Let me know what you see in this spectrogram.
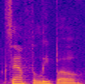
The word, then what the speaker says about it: Sanfilippo: Carter is a 6-year-old boy who suffers from Sanfilippo syndrome.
